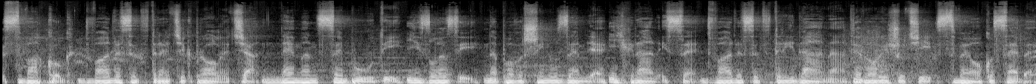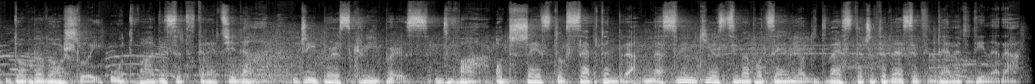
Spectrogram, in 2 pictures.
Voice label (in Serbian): radio reklama; Jeepers creepers 2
